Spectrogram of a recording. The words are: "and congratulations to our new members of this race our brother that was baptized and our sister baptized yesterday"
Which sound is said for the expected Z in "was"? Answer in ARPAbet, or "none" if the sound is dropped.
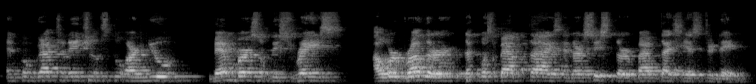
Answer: S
